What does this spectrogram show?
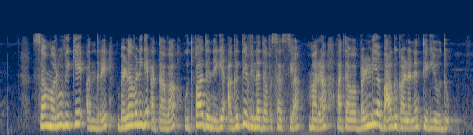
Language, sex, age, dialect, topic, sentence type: Kannada, female, 51-55, Coastal/Dakshin, agriculture, statement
